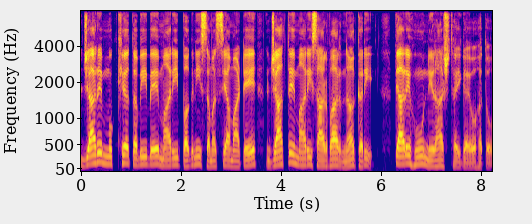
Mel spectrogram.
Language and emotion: Gujarati, sad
